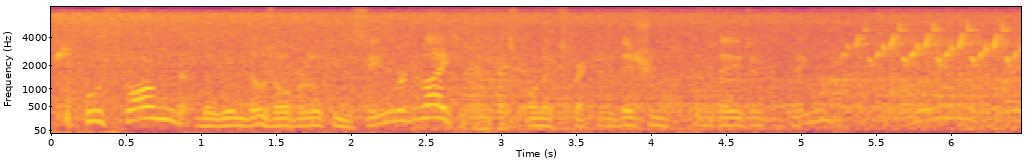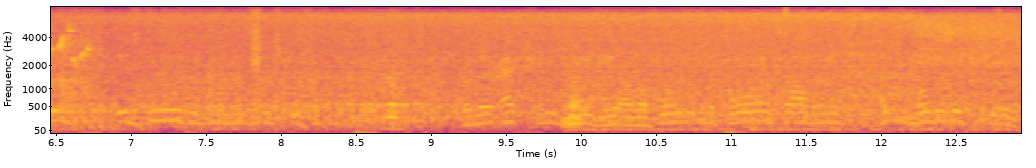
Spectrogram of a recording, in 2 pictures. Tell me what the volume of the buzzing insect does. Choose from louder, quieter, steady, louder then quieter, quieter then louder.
louder then quieter.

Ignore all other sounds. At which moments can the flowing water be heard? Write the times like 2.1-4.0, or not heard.
0.0-12.8.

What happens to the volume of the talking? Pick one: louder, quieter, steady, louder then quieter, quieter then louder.
quieter.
